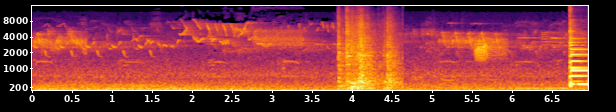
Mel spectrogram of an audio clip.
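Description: Small birds chirping rapidly over a steady outdoor background hum. About four seconds in, a brief scraping rustle as the plastic pool shell is handled on sandy ground.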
